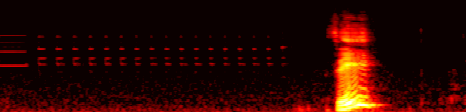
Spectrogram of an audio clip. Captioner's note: powerbolt rapidly beeping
